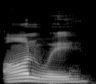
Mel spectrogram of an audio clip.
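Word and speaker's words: ennui: new word that you learned it's French it's pronounced onwe oh onwe that's basically it means you feel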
